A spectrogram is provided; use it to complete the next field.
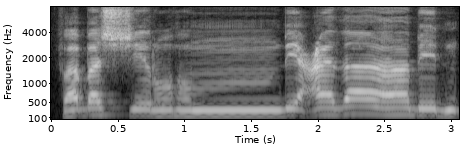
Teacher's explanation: میم ساکن کے بعد با آیا، گنہ کر کے پڑھیں گے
